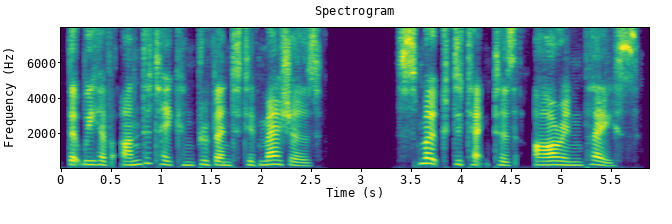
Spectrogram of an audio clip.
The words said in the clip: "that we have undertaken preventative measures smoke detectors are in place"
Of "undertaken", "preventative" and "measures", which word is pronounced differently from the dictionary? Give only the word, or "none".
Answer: none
